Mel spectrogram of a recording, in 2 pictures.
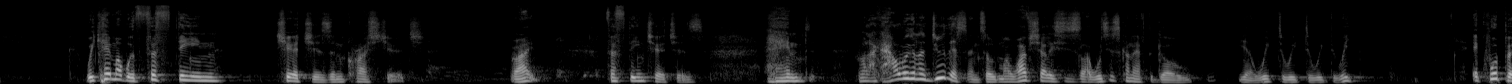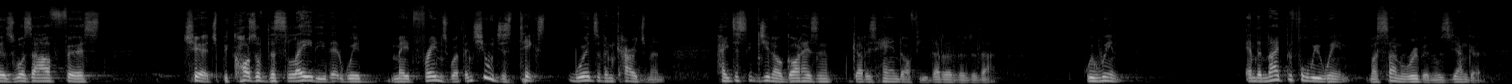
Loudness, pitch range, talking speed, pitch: -31 LUFS, 125-170 Hz, 190 wpm, 150 Hz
